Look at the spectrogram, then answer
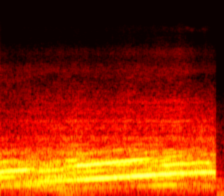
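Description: Early Lamborghini Gallardo with the e-gear transmission accelerating hard on a joyride, a loud, steady engine note climbing in pitch across one long pull, then cutting off abruptly near the end.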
